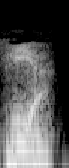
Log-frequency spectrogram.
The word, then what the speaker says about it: Pia: All right, is this Pia on line 5? Is that the way we're pronouncing it? That is Pia.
